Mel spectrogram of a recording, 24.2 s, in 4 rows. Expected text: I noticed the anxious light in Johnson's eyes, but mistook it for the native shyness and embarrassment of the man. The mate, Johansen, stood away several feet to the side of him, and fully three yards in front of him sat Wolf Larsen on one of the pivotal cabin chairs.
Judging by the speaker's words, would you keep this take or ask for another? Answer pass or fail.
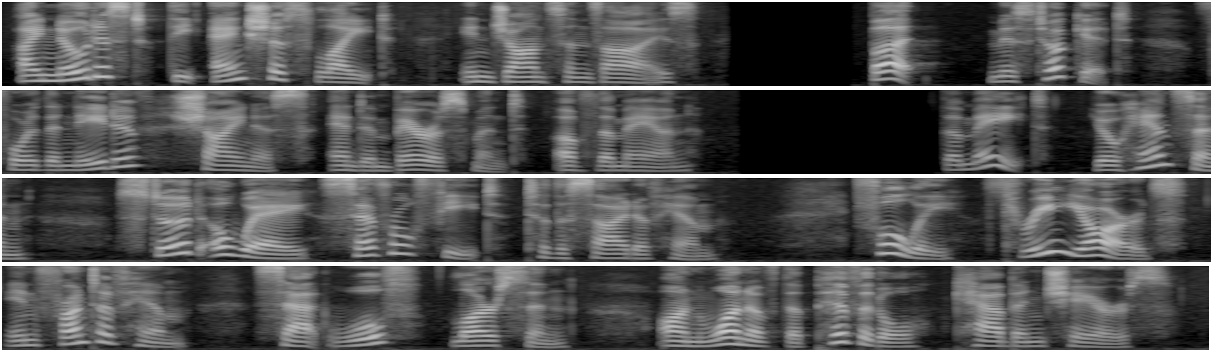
fail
